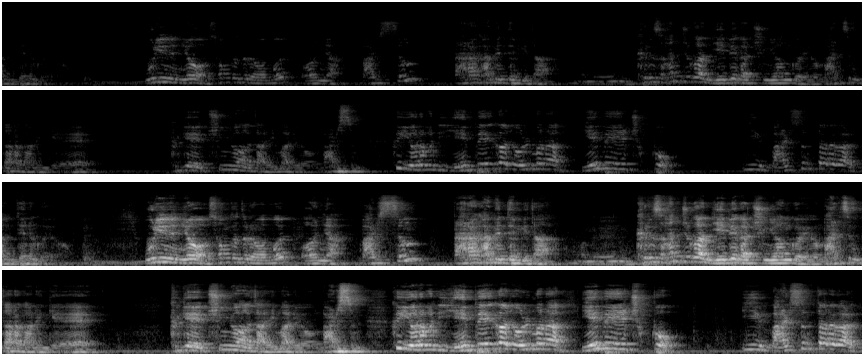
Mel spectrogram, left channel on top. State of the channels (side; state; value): left; quieter; 20.8 dB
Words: 되는 거예요. 우리는요 성도들은 언약, 말씀 따라가면 됩니다. 그래서 한 주간 예배가 중요한 거예요. 말씀 따라가는 게 그게 중요하다 이 말이에요. 말씀. 그 여러분이 예배가 얼마나, 예배의 축복, 이 말씀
